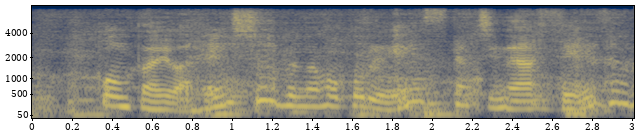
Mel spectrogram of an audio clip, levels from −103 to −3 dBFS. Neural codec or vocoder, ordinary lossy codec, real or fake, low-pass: codec, 44.1 kHz, 2.6 kbps, DAC; none; fake; 7.2 kHz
